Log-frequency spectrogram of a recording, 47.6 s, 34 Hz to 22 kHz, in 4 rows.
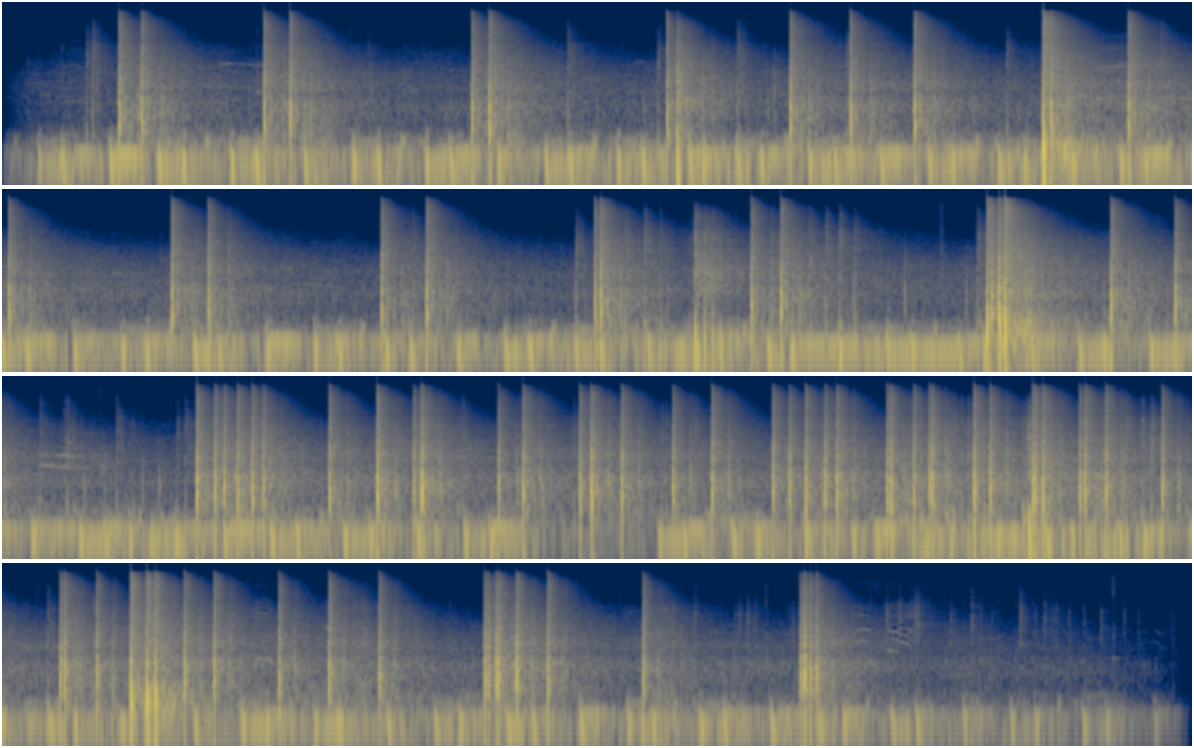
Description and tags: Fireworks, Close, A (H4n)
Raw audio of a fireworks display at Godalming, England. I recorded this event simultaneously with a Zoom H1 and Zoom H4n Pro to compare the quality. Annoyingly, the organizers also blasted music during the event, so the moments of quiet are tainted with distant, though obscured music.
An example of how you might credit is by putting this in the description/credits:
The sound was recorded using a "H4n Pro Zoom recorder" on 3rd November 2017.
Explosion, Display, Year, New-year, Fawkes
